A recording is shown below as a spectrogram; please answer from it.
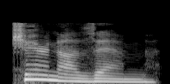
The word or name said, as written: tchernosem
